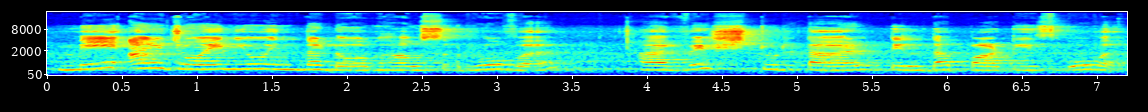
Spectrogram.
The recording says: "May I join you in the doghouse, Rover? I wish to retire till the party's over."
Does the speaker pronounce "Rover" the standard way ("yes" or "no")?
yes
